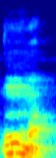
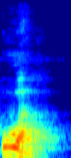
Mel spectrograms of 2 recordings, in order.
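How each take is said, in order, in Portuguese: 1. O som do M no meio é claramente pronunciado. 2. O som do M no meio é omitido. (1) "Com o M do artigo indefinido feminino" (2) "é inaudível"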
